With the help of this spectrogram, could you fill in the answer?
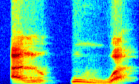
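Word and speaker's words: القوة: Contoh pada huruf wau yang bertasydid pada kalimat alquwah. Alquwah. Nah, ada nama penekanan walaupun tidak terlalu diberatkan.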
